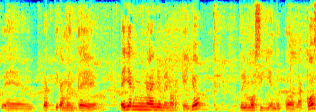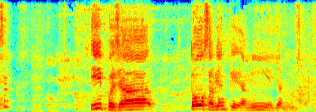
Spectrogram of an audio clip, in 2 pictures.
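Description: A man's voice: high voice, dark tone. A young man with a Mexican accent telling a long personal story in a casual chat, slangy and rambling, with many restarts.

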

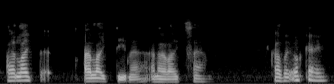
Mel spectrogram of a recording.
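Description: A man speaking quickly in casual conversation, reacting to a film. The sound is dry and a little dull, with no room echo. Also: mid-range voice. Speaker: podcast co-host. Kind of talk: casual chat.

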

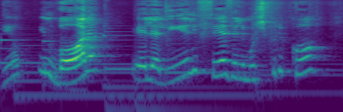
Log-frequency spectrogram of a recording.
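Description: A woman's voice: sits high, expressive, normal speed, roomy sound, music in the background. A woman leading a prayer and Bible study, earnest and repeating her phrases, often checking in with her listeners.

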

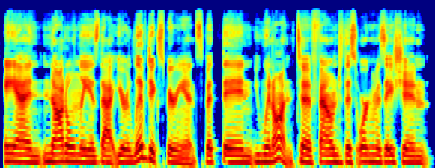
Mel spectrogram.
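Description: A woman podcast host with a low-pitched voice asks long, curious questions, thinking aloud as she goes. The recording is dry and close to the mic. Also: fairly even intonation, moderate pace, clean tone, no room sound. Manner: curious, thoughtful, rambling questions. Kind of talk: interview conversation.

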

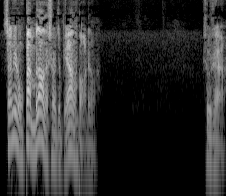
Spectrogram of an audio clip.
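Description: A man's voice: medium pitch, big pitch swings, fairly quick, slightly rough, no room sound, clean studio sound. A man hosting a radio call-in advice show, talking bluntly with scolding sarcasm.

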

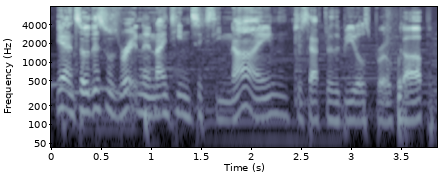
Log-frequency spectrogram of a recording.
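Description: A man's voice: medium pitch, fast talker. A man co-hosting a podcast, chatting casually in an easygoing, banter-filled way. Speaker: podcast co-host. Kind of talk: casual chat. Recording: music playing under the voice. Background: recorded music.

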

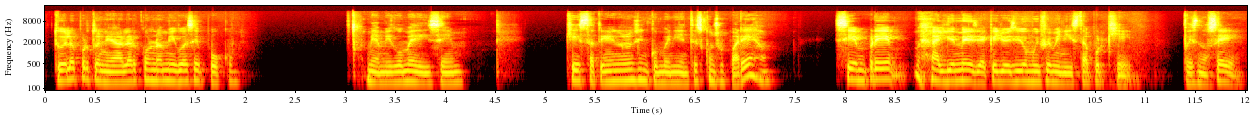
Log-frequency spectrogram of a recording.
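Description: A woman with a low, slightly mellow voice hosts a reflective podcast monologue. She speaks conversationally but turns preachy, putting rhetorical questions to her listeners.

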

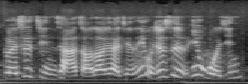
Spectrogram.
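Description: A woman's voice: a little high, big pitch swings, very fast, dull audio, soft background music. A young woman co-hosting a podcast, eagerly retelling a story with many restarts and quoted dialogue. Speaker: podcast co-host. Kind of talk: casual storytelling chat.

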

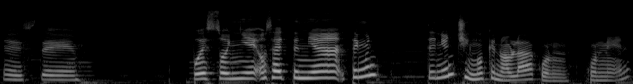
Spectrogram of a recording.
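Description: A young woman with a Mexican Spanish accent tells a story in casual podcast chat. Her voice sits high, and she talks in an animated, slangy way. She acts out both sides of the dialogue. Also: a little slow, clean tone. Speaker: podcast co-host.

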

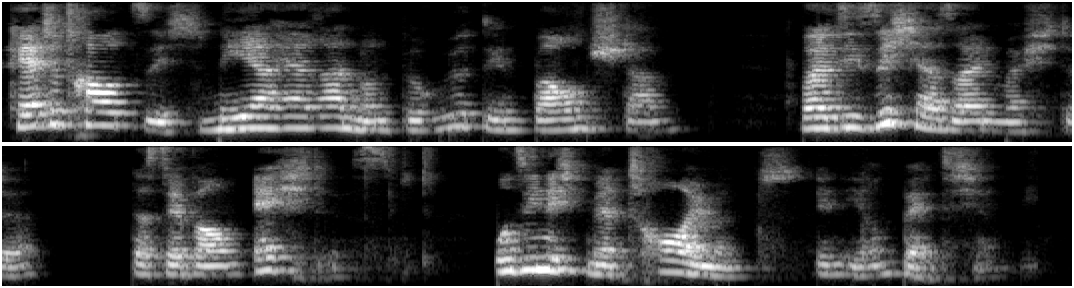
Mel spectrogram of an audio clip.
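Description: A woman narrating a children's storybook in a soft, calm, expressive way. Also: on the low side, a little slow, echoey room, low-quality recording.

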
